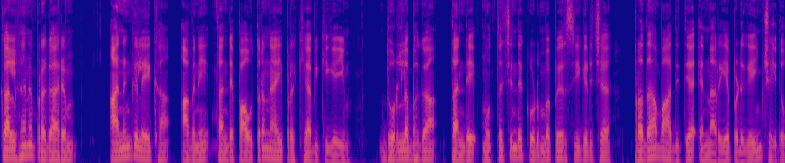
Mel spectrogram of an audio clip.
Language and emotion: Malayalam, neutral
